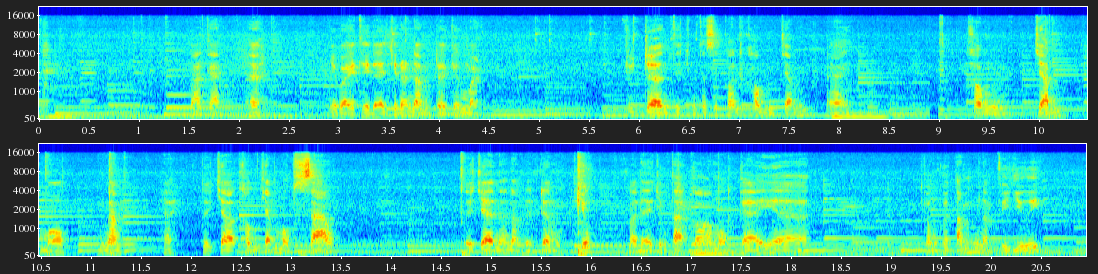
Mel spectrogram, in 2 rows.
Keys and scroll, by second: 0.0 3, 0.8 Return, 9.1 0, 10.1 ., 10.6 1, 11.2 5, 13.6 BackSpace, 14.7 6, 15.9 Return.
